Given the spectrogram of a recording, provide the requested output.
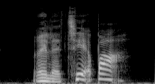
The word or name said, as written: relaterbar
